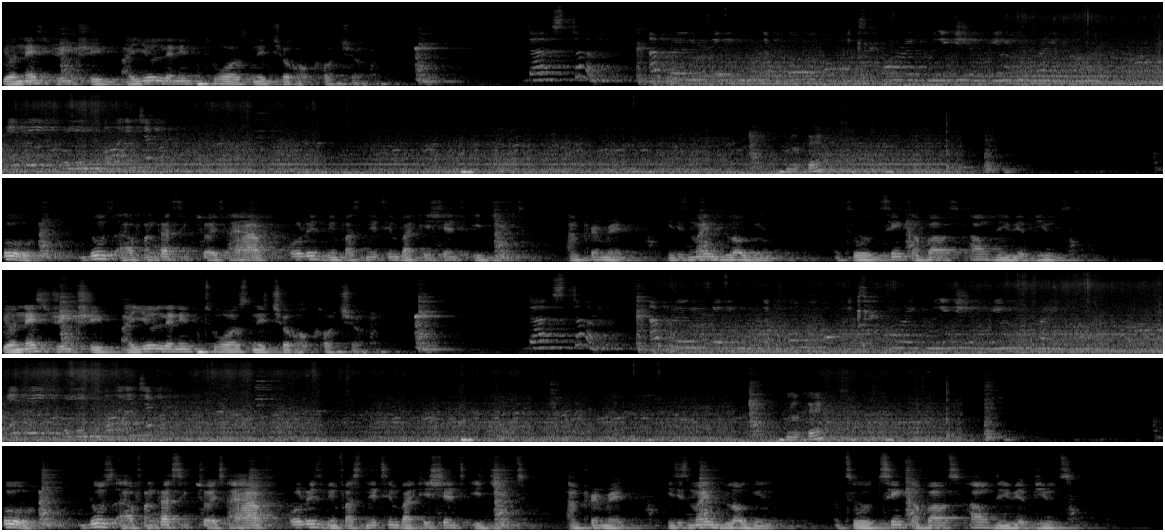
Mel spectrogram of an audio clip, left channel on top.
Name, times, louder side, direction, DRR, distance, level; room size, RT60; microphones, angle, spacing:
voice 1, 0.0-3.8 4.1-4.5 6.3-6.5 8.5-8.8 14.1-14.4 16.2-16.7 17.1-17.2 18.0-18.1 19.1-19.9 20.4-20.5 21.4-21.7 23.2-28.5 28.9-31.0 31.5-34.0, right 2 dB, 85° right, 1.0 m, -31 dB
voice 2, 5.2-6.1 6.5-11.0 11.6-13.3, equal, 10° left, 7.9 m, -41 dB
Wind, 6.5-21.2, equal, 10° right, 2.6 m, -40 dB
23.5 x 21.0 x 9.8 m
head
